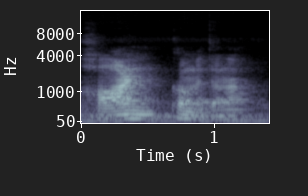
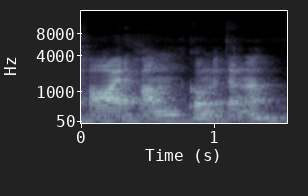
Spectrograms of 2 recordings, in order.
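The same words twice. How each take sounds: First: 'Har han' is reduced and run together. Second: Every word is pronounced fully and separately. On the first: The speaker calls it right. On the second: The speaker calls it wrong.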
